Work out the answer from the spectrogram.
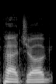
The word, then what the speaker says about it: Patchogue: island called patchogue it's spelled patago but it's pronounced patchogue it's um it really is spelled that way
